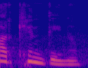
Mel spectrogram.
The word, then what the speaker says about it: Argentina: In case of La Argentina, as after G, we have E, so after G, if there is E or I, so G will be pronounced as K, so La Argentina. The next rule is, in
